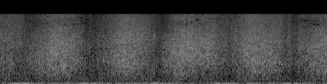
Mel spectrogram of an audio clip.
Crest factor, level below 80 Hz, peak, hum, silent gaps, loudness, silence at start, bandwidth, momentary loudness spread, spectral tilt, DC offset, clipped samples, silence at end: 16 dB; -50 dBFS; -14 dBFS; none; none; -27 LUFS; 0 s; 11.5 kHz; 5 LU; 0.5 dB/octave; under 0.1%; under 0.1%; 0 s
